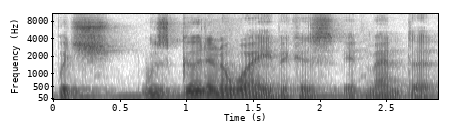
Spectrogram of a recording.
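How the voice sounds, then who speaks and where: Deep-voiced man, thoughtful and halting. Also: big pitch swings, darkish tone, a little hiss or hum. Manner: thoughtful, halting, with many fillers and restarts. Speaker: cellist in a string quartet, interview guest. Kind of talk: reflective conversational interview.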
